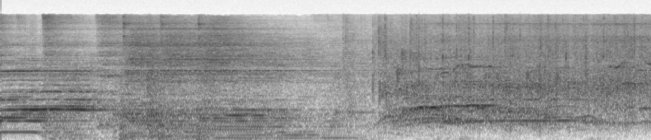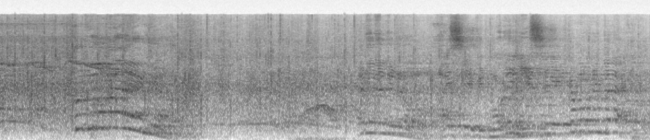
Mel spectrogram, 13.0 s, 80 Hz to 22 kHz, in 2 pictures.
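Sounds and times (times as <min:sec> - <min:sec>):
audience applauding: 0:03.3 - 0:13.0.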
